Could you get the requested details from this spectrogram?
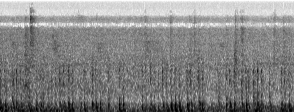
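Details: Samsung inverter washing machine after a DC motor rewind (previously knocked and failed to spin): low soft hum with gentle uneven pattering as the drum turns slowly to weigh the load three times, no grinding or knocking; motor works normally.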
